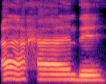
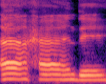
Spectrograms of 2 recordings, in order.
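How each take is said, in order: First: The word ends on a stopped, bounced d. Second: The same.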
